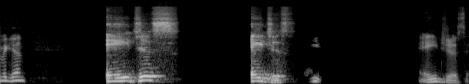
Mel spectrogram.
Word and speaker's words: Aegis: do you say that get that name again ages ages ages how do you spell it a e g i s that's your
